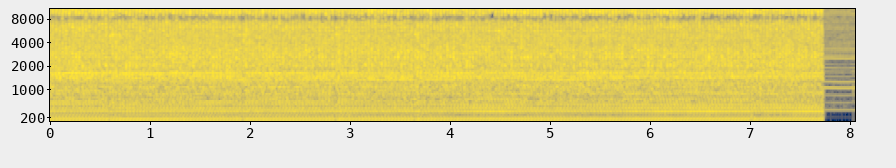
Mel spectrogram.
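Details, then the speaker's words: Free 5000 W PowerBack generator with a Tecumseh engine, fitted with new fuel filter, lines and an undersized 5 hp replacement carburetor, started on choke without spray: even, steady thrum at constant speed with no surging or hunting until shut off. Normal running. "Guys, that ran perfect. Even though that carburetor is a 5 horsepower and underkind, didn't surge, runs great."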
